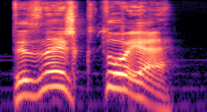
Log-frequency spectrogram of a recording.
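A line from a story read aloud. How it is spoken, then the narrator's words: Loud shout, colonel's aide. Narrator (Russian): Помощник полковника громко прокричал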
